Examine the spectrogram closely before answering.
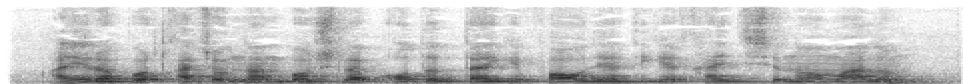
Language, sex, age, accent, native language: Uzbek, male, 25-34, Samarqand, Uzbek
